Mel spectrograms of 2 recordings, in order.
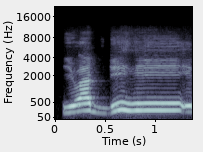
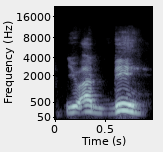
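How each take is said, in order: First: The final vowel is lengthened after the h. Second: The word ends on the h with no vowel. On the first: "itu Imam Hafs" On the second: "enggak pakai silah"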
